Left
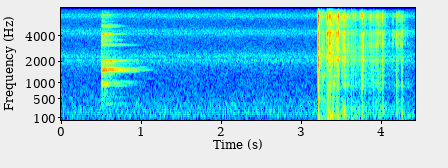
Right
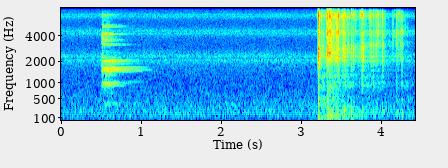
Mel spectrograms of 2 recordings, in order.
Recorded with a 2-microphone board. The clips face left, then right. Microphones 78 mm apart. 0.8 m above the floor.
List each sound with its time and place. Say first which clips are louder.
0.5 s a bell: left 6 dB; 75° left (ahead or behind), 2.5 m
3.2 s crushing: left 2 dB; 50° left (ahead or behind), 0.5 m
